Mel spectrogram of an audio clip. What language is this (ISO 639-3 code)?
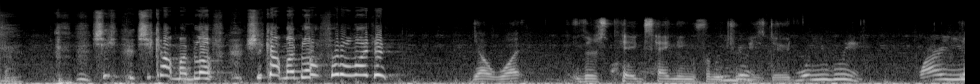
eng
